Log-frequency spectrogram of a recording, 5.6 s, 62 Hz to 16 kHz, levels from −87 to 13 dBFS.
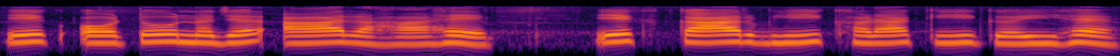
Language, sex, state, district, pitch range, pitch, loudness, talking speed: Hindi, female, Jharkhand, Palamu, 230-255 Hz, 240 Hz, -18 LUFS, 140 wpm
